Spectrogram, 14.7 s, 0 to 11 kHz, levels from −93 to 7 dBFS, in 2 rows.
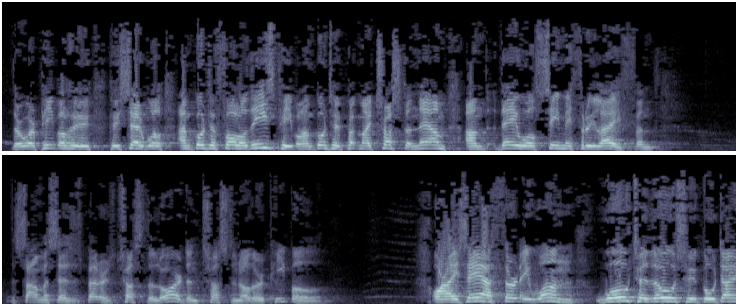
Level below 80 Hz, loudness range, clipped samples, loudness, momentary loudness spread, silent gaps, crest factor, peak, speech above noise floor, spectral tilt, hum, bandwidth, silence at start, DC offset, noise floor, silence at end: -70 dBFS; 9 LU; under 0.1%; -21 LUFS; 12 LU; none; 16 dB; -6 dBFS; 43 dB; -4 dB/octave; none; 10 kHz; 0.1 s; under 0.1%; -63 dBFS; 0 s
